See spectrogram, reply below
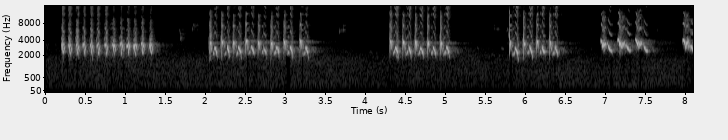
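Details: Song of the northern mockingbird, North America's only common mockingbird. Dense buzzy trills come in bursts of about a second, separated by short silences, with each burst slightly different from the last.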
